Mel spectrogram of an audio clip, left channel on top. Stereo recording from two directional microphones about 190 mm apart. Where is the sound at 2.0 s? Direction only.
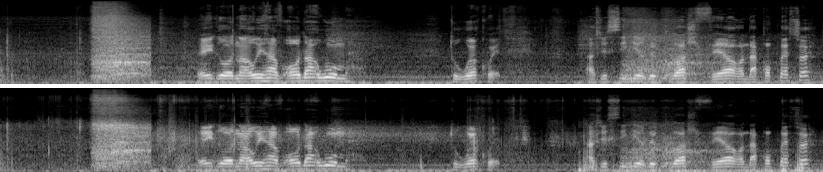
50° left (ahead or behind).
